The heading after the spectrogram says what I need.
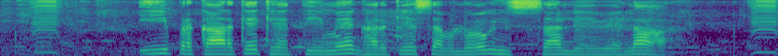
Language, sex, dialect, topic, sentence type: Bhojpuri, male, Northern, agriculture, statement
